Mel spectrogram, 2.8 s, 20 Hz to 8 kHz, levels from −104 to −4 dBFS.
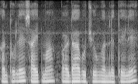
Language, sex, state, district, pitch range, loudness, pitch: Wancho, male, Arunachal Pradesh, Longding, 110-120 Hz, -19 LUFS, 115 Hz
